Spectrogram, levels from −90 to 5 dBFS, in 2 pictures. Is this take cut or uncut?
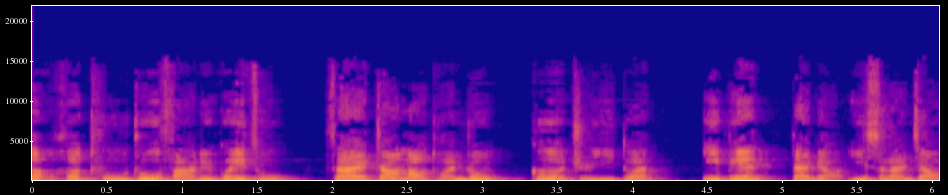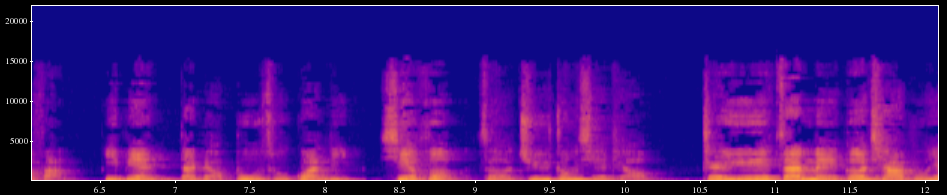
cut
